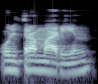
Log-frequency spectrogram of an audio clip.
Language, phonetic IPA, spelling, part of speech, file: Russian, [ʊlʲtrəmɐˈrʲin], ультрамарин, noun, Ru-ультрамарин.ogg
- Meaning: ultramarine (pigment, color)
